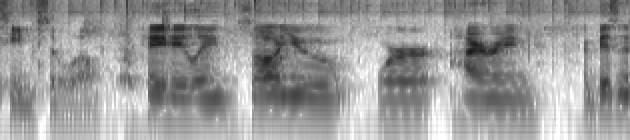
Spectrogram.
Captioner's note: keyboard typing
